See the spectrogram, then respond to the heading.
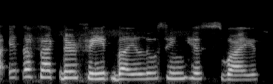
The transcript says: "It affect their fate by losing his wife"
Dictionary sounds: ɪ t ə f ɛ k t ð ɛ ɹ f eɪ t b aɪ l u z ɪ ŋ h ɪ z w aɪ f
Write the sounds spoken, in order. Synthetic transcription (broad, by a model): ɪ t ə f ɛ k t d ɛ ɹ f eɪ t b aɪ l u s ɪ ŋ h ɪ s w aɪ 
